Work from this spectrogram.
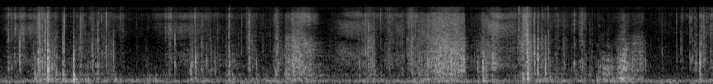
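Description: Bare fingertips and palms crush and rub packed clumps of dry red soil in a large white plastic tub, and loose powdery dirt pours from the hands. Dry, gritty crunches and crackles come in quick bursts, with brighter hissing swells as the crumbled dirt sifts and pours.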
